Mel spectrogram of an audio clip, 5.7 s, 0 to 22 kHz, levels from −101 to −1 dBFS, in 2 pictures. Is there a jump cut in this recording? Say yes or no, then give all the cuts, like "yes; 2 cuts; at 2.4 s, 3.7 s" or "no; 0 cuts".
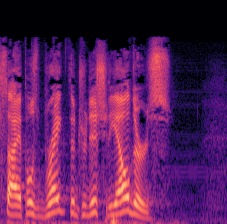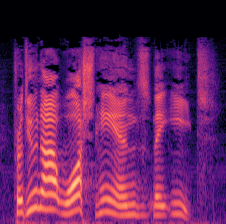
yes; 4 cuts; at 1.3 s, 3.1 s, 4.0 s, 4.8 s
